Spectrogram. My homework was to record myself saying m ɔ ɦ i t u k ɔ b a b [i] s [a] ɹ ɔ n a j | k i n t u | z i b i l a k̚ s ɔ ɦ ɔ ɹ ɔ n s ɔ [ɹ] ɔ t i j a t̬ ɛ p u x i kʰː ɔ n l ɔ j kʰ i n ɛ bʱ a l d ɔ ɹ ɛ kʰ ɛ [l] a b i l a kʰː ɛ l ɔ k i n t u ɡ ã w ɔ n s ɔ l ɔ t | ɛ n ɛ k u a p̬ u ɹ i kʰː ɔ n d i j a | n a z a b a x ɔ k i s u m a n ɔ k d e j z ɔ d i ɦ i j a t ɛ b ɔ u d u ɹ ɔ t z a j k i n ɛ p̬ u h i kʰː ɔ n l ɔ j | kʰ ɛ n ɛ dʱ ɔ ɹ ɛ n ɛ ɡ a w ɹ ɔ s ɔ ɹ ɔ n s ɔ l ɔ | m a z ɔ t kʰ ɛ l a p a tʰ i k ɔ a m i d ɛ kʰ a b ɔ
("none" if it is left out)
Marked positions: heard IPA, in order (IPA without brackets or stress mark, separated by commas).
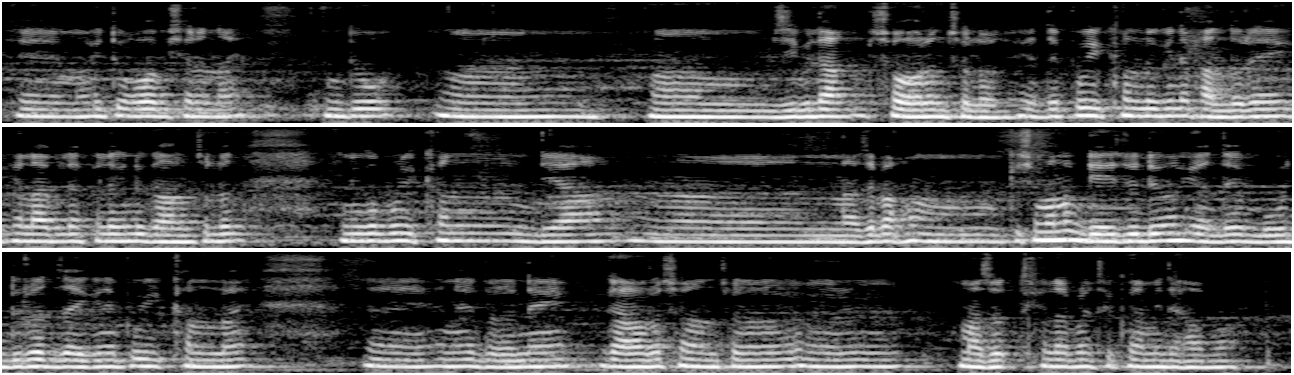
i, a, l, l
